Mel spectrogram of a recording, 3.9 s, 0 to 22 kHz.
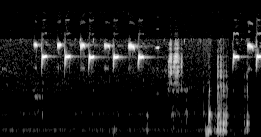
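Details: At a tit nest box on 21 April, chicks gaining feathers: a steady series of about eight clear two-note calls, high then slightly lower, a short raspy burst, loud knocks in the box, then more two-note calls.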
